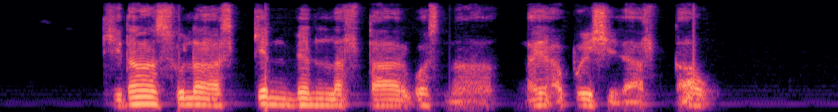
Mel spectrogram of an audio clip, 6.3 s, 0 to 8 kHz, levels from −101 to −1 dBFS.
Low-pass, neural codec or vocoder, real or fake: 7.2 kHz; vocoder, 44.1 kHz, 128 mel bands, Pupu-Vocoder; fake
